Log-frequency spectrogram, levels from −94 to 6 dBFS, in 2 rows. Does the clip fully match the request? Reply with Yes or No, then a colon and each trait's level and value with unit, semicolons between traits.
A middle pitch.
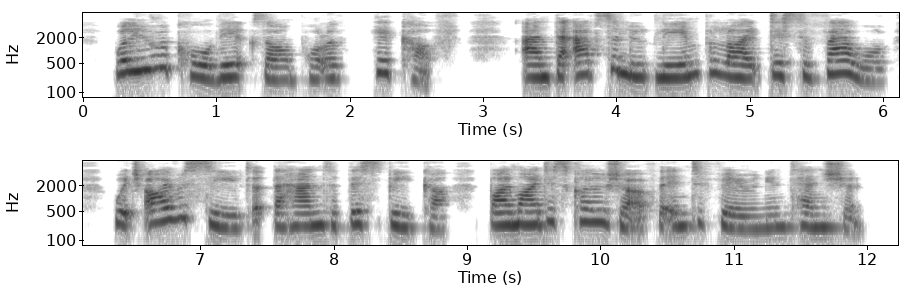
No: high, 230 Hz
